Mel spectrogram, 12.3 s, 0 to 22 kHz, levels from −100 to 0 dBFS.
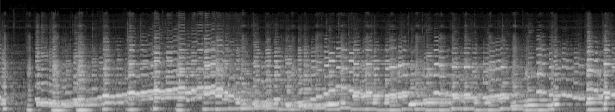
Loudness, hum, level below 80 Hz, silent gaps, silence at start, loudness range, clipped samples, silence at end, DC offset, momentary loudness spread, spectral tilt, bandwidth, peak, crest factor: -22 LUFS; none; -40 dBFS; none; 0 s; 2 LU; under 0.1%; 0 s; under 0.1%; 5 LU; -7 dB/octave; 13.5 kHz; -6 dBFS; 16 dB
